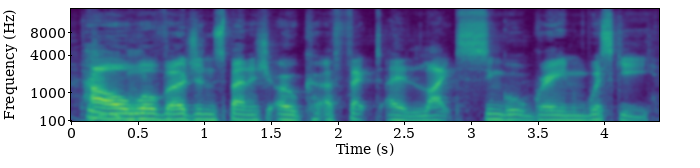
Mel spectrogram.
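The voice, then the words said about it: Exaggerated deep voice. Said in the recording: “I started to do a deep voice ... I'll go back to my original deep voice.”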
